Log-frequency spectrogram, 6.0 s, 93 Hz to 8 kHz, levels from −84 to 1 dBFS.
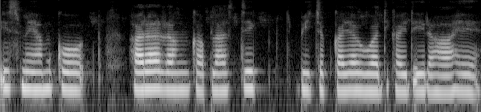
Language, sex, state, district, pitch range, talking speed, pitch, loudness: Hindi, female, Arunachal Pradesh, Papum Pare, 215-230 Hz, 130 wpm, 225 Hz, -19 LUFS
